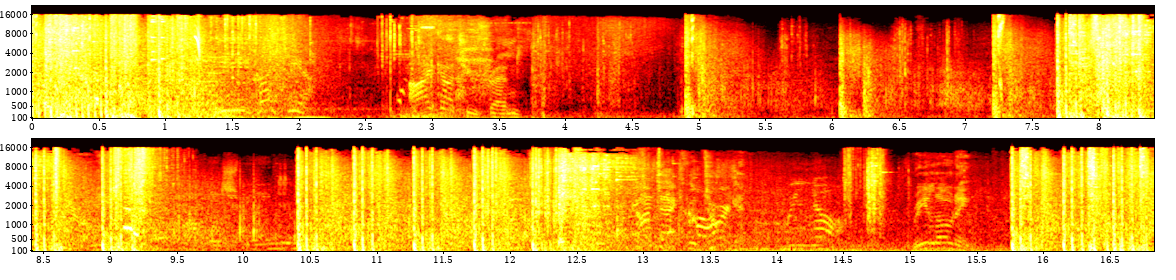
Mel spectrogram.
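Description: Rapid gunfire bursts out in quick volleys.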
